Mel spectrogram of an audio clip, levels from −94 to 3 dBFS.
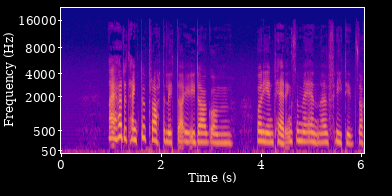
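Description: DECT cordless phone buzz runs throughout the speech: a nearby DECT transmitter's 100 Hz radio bursts get rectified, leaving a thin, harmonic-rich buzz sitting far below the voice.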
